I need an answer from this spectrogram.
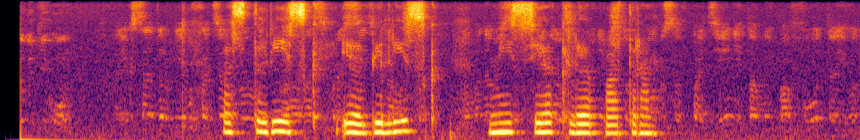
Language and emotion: Russian, neutral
